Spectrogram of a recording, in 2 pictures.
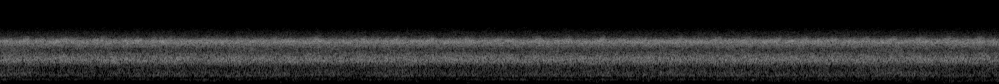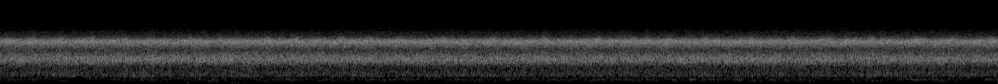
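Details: Steady chorus of many frogs on a still country night, the overlapping trills forming a seamless high buzzing blanket that never lets up.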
